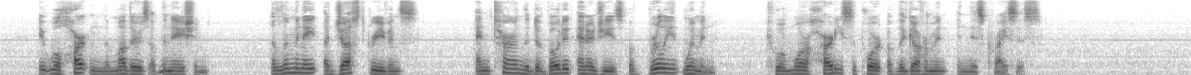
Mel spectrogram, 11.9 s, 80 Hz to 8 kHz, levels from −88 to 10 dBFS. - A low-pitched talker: Yes, low, 130 Hz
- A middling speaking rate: Yes, average, 155 wpm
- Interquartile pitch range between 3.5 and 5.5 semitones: No, average, 3.1 semitones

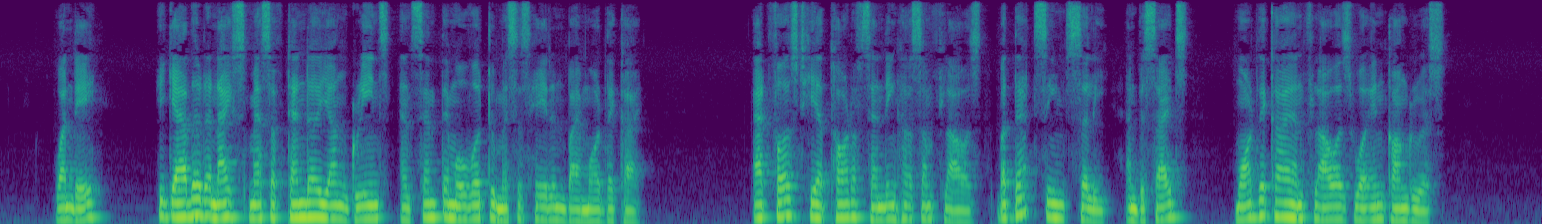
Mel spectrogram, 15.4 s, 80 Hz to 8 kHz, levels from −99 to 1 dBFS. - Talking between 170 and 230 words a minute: No, average, 160 wpm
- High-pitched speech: No, low, 130 Hz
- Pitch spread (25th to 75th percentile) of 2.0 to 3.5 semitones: Yes, average, 3.1 semitones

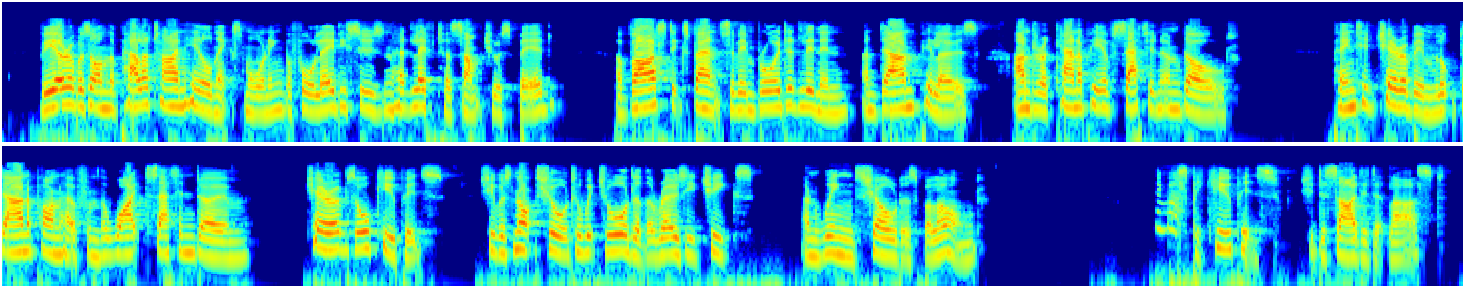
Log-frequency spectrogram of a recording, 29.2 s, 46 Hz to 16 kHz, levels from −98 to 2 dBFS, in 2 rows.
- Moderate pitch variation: Yes, average, 3.5 semitones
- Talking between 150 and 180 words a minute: No, average, 140 wpm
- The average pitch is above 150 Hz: Yes, high, 190 Hz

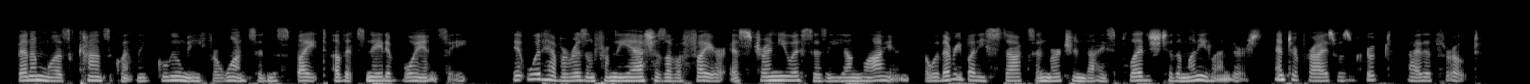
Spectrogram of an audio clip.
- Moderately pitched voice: Yes, medium, 170 Hz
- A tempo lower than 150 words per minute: No, average, 175 wpm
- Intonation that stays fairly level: Yes, narrow, 2.3 semitones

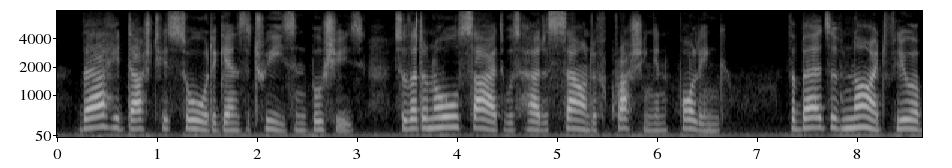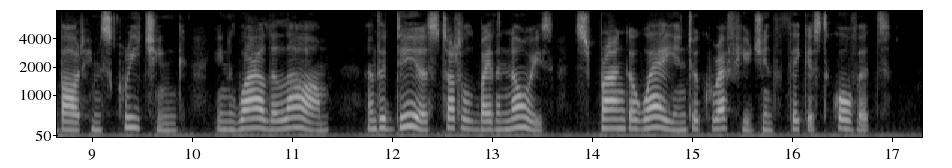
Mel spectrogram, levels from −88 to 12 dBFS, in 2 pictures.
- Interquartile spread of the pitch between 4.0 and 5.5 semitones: No, average, 3.5 semitones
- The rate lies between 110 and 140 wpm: No, average, 175 wpm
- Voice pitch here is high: Yes, high, 210 Hz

